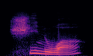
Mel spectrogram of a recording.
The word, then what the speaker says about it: chinois: So O-E-S, final S is not pronounced. Oie. Oise. Okay. Chinois.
